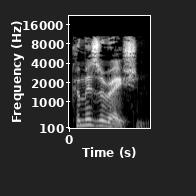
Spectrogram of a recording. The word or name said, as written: commiseration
